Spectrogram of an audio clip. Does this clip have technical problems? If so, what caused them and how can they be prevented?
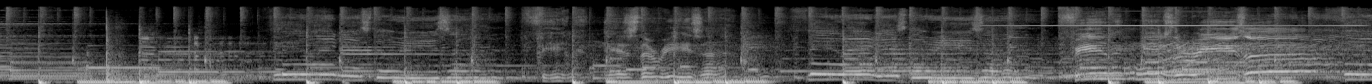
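Yes. From 9.68 s to the end, a thin feedback whistle near 6.2 kHz sits roughly 10 dB below the sound and swells and fades slowly in level. The likely cause is a loudspeaker-to-microphone loop hovering at the edge of oscillation, so one frequency rings on without climbing. Unlike a runaway howl, it never builds up, and unlike a constant electrical tone, it wavers. Lowering monitor gain, moving the microphone away from the loudspeaker, or notching 6.2 kHz prevents it.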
